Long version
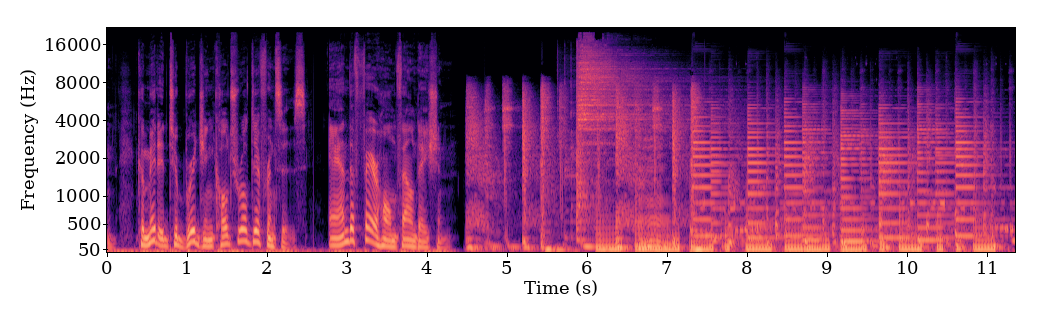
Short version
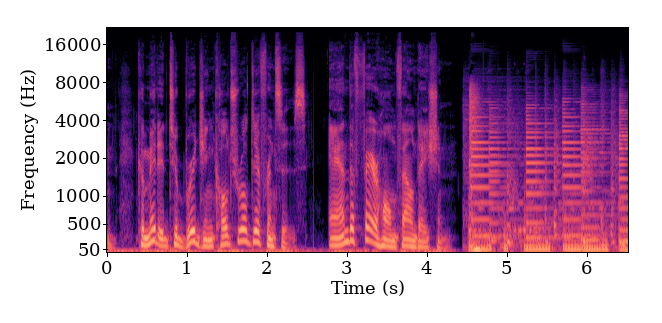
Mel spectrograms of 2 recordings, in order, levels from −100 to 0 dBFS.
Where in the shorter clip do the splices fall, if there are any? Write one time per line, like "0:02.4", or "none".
0:04.4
